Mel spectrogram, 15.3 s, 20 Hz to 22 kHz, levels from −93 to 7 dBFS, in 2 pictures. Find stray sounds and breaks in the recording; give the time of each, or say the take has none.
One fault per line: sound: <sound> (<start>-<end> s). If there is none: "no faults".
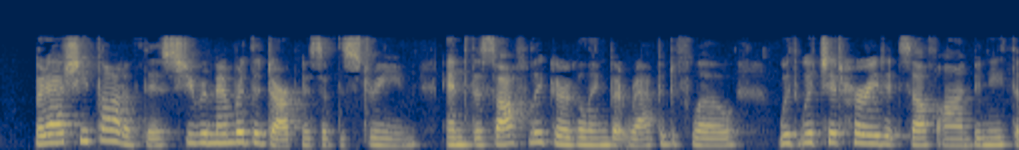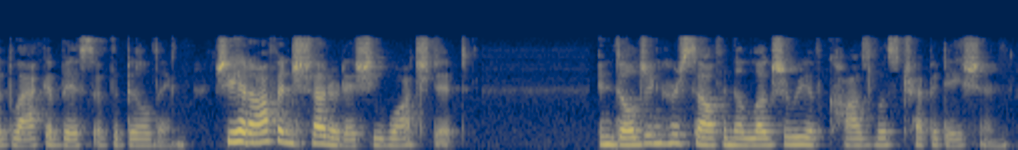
no faults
